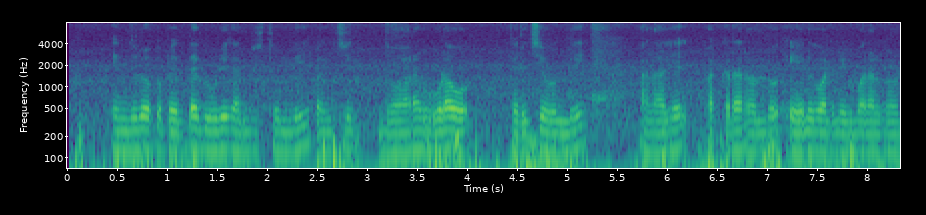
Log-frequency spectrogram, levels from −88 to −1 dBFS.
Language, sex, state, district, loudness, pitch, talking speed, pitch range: Telugu, male, Andhra Pradesh, Guntur, -28 LUFS, 115 Hz, 95 wpm, 110-120 Hz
